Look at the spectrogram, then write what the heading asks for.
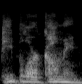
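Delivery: hushed half-whisper in an acted voice. In a role-play, a character ducks around a corner and warns Kaldrim, half-whispering in character. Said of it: "I whisper out to Kaldrim".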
